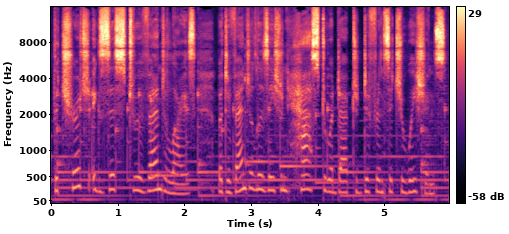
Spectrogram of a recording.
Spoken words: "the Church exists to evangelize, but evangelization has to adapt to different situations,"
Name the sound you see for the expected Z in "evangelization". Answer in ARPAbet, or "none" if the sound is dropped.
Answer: Z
